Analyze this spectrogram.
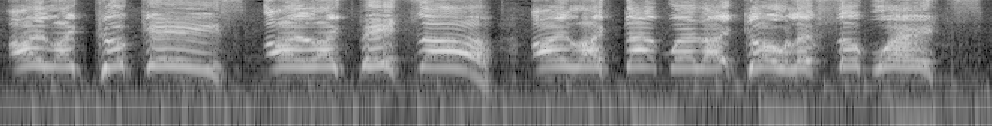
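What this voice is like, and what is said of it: Shouting excitedly. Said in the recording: “Why do I need to keep shouting? Okay, the shouting stops.”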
